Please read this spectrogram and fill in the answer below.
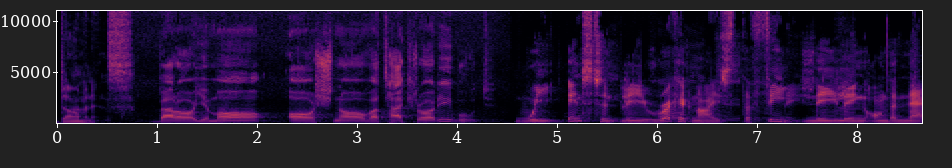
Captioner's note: through translator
